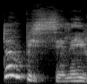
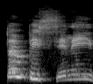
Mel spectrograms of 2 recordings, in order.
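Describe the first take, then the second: First: Louder princess retort. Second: Higher, louder princess; princess calling back. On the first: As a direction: snap back at the frog. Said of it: "retorted the princess". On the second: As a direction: toss it over the shoulder. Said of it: "the princess called back". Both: A narrator's reading.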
